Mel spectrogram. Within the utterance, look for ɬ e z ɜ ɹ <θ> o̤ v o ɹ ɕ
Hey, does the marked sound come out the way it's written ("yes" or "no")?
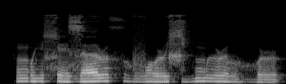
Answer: yes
